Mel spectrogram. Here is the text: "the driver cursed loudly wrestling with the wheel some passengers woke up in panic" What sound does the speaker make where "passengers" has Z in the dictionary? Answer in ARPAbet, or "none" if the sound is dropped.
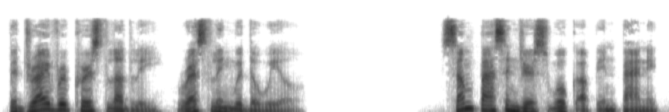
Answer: S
